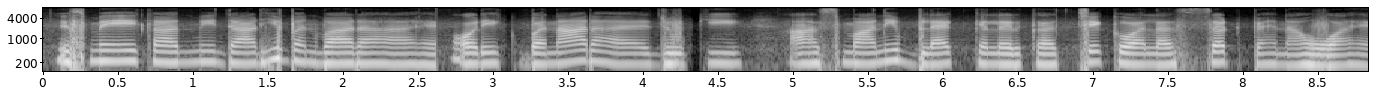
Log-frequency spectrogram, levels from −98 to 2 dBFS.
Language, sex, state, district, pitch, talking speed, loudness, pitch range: Hindi, female, Mizoram, Aizawl, 195 Hz, 165 wpm, -16 LUFS, 185-210 Hz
